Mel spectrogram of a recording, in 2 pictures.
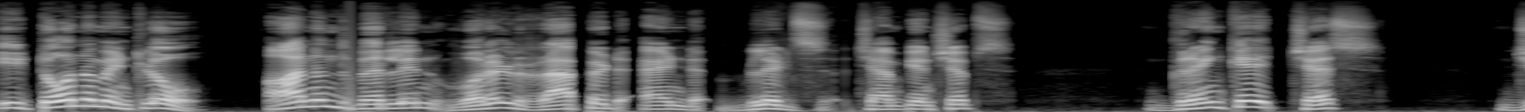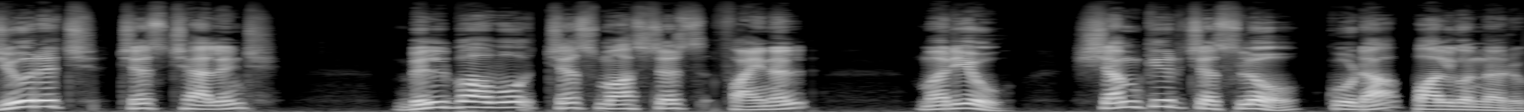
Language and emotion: Telugu, neutral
